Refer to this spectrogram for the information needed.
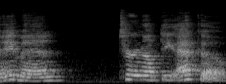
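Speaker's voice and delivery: taunting, mocking sarcasm, very high-pitched. Retelling what Ray kept saying to you at a heavy metal show; mocking sarcastic tone. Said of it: "in kind of a mocking, you know, sarcastic sort of tone".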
